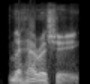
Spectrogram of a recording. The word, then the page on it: maharishi: British English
